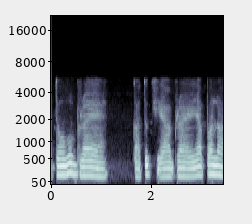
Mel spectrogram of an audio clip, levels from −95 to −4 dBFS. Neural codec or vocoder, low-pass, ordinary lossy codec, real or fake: vocoder, 44.1 kHz, 128 mel bands, Pupu-Vocoder; 5.4 kHz; Opus, 32 kbps; fake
